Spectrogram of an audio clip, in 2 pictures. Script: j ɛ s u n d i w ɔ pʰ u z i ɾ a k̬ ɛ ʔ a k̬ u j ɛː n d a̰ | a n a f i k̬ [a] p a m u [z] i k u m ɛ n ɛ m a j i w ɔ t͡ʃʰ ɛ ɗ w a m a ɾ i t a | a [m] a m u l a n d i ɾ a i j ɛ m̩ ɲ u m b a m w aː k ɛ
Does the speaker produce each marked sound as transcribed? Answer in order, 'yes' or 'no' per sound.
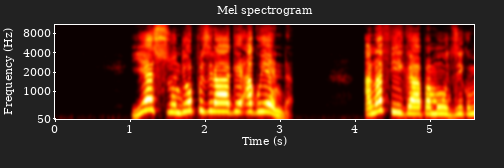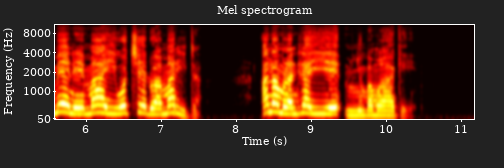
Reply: yes, no, no

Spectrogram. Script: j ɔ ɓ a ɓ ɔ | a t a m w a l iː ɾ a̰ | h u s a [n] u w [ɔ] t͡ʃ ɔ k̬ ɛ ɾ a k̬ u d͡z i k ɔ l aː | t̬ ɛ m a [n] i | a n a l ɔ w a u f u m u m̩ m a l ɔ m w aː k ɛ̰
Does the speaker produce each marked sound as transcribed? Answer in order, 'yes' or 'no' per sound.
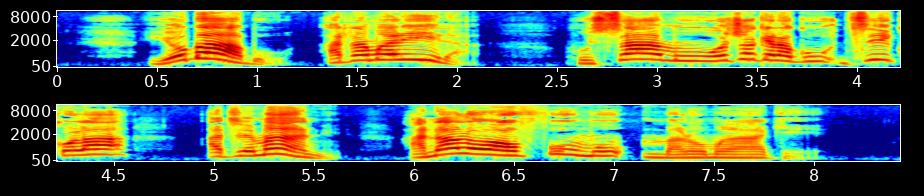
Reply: no, yes, yes

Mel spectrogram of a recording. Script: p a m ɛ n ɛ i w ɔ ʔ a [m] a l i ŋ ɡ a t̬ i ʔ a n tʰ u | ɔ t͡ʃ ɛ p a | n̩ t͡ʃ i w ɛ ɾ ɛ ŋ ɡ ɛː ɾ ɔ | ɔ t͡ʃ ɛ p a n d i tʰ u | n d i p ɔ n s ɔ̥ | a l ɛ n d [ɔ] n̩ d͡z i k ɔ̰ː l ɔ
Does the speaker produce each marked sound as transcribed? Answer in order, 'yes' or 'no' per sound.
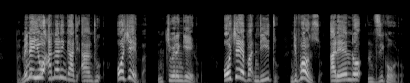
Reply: no, yes

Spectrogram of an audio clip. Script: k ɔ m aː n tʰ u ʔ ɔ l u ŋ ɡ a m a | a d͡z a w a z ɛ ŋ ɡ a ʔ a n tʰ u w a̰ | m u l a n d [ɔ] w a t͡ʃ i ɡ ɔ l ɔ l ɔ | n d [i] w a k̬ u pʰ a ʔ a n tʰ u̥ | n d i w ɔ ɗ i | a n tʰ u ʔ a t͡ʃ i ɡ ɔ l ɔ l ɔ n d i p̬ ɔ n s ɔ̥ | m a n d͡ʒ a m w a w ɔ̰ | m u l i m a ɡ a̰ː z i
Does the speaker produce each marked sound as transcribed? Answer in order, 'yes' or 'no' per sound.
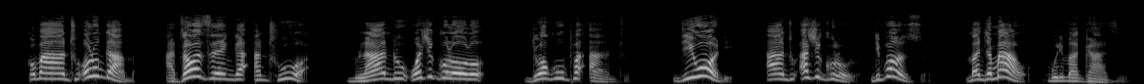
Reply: no, yes

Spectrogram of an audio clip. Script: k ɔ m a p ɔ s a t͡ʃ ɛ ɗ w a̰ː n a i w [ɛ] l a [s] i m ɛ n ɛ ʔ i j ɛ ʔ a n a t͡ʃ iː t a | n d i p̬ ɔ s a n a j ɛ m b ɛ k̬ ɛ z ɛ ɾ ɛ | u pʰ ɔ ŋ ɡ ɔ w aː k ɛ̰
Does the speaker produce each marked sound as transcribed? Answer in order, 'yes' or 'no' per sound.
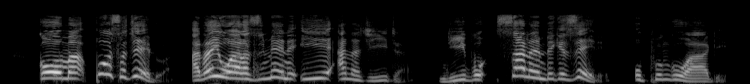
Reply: no, no

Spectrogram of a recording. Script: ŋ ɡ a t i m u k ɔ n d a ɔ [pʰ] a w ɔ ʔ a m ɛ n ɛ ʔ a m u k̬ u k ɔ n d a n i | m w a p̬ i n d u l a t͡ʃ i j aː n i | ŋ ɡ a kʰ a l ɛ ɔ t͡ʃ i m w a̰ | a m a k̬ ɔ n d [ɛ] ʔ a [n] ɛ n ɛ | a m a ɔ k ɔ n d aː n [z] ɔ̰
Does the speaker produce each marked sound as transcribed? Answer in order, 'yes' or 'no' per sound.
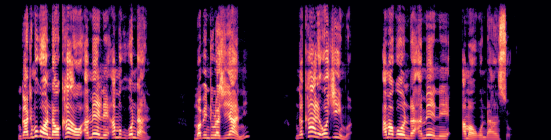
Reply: no, no, no, no

